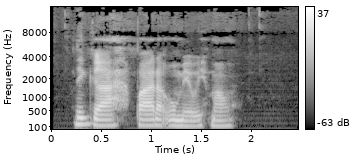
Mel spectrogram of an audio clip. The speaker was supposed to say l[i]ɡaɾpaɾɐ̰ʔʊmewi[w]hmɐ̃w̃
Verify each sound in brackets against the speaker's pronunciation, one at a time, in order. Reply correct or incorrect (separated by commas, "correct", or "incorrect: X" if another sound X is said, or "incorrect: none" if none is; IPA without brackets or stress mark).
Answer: correct, incorrect: none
